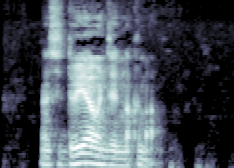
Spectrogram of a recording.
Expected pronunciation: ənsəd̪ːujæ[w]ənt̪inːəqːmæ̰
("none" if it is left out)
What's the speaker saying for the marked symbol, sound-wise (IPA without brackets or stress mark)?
w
